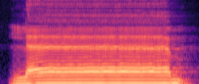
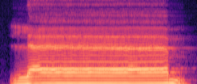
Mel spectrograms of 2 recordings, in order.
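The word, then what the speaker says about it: لام: লাম হরফটি উচ্চারণের ক্ষেত্রে অবশ্যই বারিক হবে এবং 3 আলিফ টেনে পড়তে হবে। আপনারা আমার সাথে বলুন লাম।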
